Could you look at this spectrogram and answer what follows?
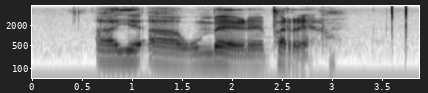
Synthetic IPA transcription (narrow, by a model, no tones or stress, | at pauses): ajɛʔaɦumbɛɺɛp̪fʰarɛːɺɔ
